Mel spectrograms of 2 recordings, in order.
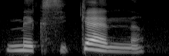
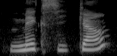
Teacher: Now, if you notice, in every time I pronounce the feminine version, you can hear the consonant, okay, the final consonant. When in the masculine version, you don't.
